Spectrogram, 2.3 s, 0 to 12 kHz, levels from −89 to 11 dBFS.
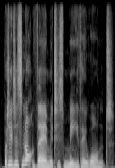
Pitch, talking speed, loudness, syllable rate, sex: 200 Hz, 235 wpm, -17 LUFS, 4.7 syllables/s, female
